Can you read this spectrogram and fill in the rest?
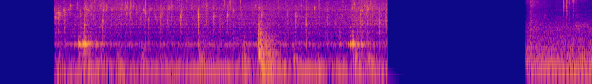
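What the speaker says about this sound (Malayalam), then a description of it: "അപ്പം ഓയിൽ ഒഴിച്ചു ഇനി ഉള്ളി കൊടുക്കും" Onions fry in oil in a biryani pot, a steady close sizzle with stirring scrapes, cut off briefly before the frying returns.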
